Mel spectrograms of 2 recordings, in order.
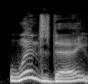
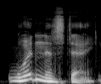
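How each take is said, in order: First: Some letters are silent in the word. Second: Every letter in the word is sounded. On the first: This is how most people say it. The speaker calls it wrong. "a lot of people say Wednesday" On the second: This matches the spelling. The speaker calls it right. "It's Wednesday. ... You're supposed to say it how you spell it"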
